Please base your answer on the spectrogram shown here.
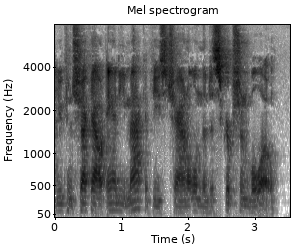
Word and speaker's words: McAfee: can check out Anndi McAfee's channel in the description below. And by the way, yes, I know I've been saying her last name wrong all this time. It's McAfee, not McAfee.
